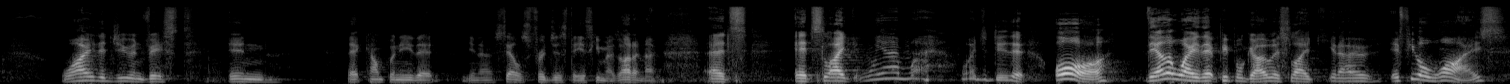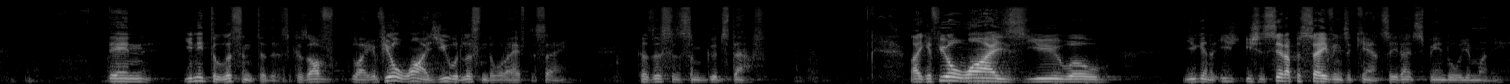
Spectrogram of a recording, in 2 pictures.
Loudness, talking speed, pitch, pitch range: -29 LUFS, 180 wpm, 130 Hz, 115-155 Hz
